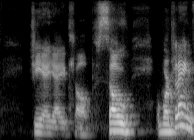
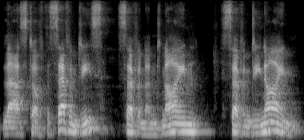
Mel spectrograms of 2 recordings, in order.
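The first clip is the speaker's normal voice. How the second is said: bingo caller. Acted. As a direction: call each ball out steadily. Calls bingo numbers.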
